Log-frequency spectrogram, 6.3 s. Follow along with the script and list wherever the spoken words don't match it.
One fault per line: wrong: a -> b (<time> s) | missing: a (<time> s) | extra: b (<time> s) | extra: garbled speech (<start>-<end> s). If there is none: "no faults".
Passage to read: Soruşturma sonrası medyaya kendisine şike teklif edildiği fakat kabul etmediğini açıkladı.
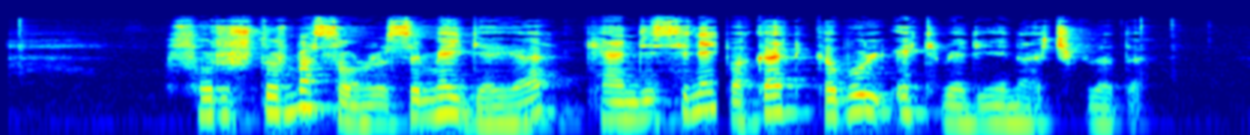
missing: şike teklif edildiği (3.6 s)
